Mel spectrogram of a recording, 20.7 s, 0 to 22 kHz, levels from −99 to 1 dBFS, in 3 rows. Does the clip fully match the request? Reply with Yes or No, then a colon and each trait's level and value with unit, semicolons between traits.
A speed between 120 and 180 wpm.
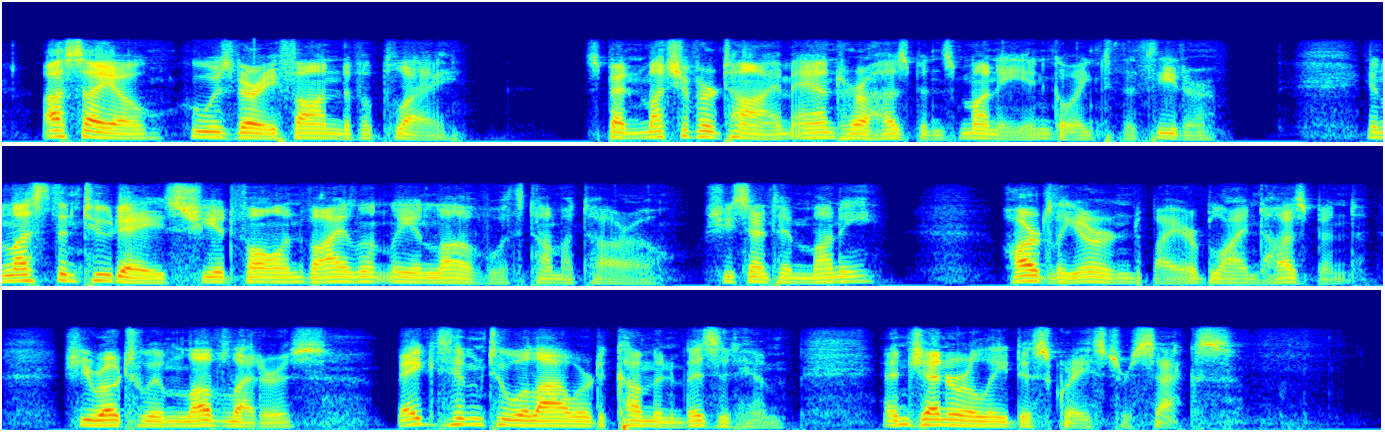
No: average, 190 wpm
